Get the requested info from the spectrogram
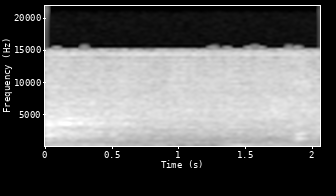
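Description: Soft gamelan accompaniment: a few sustained ringing notes held at changing pitches, low in level.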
